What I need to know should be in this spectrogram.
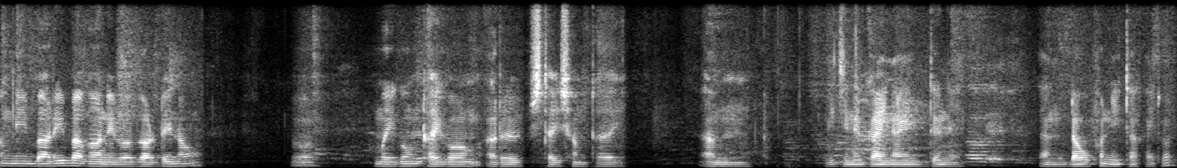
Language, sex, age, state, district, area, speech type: Bodo, male, 30-45, Assam, Kokrajhar, rural, spontaneous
